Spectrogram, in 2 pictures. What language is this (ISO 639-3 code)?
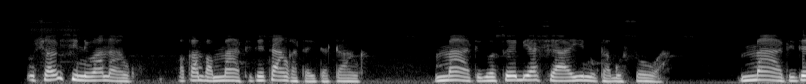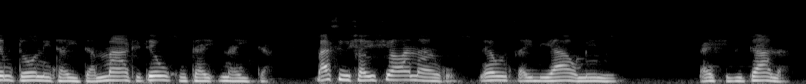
bou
